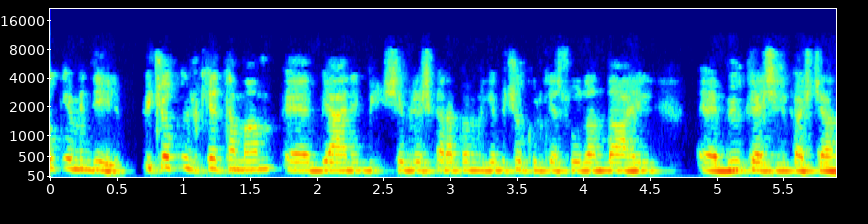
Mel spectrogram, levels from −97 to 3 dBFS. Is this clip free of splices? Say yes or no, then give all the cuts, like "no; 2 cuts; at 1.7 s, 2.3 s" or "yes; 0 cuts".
yes; 0 cuts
